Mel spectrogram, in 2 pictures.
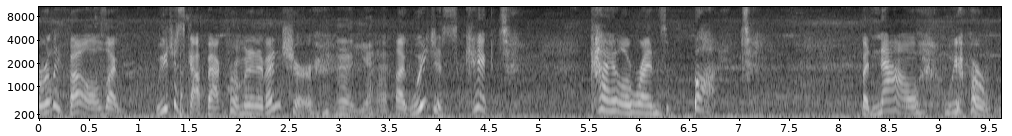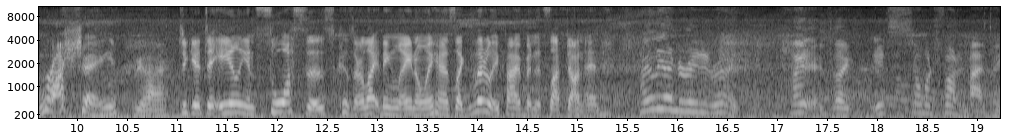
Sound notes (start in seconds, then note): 2.6 giggles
